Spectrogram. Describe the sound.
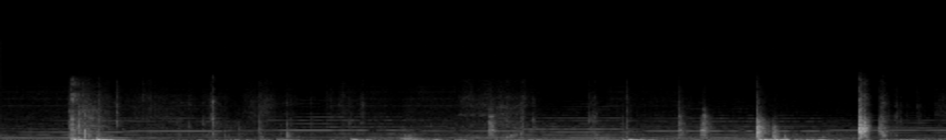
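Dice rattle and clatter on a table during a tabletop roleplaying game, with a few sharp thunks and light taps scattered through a faint hum.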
